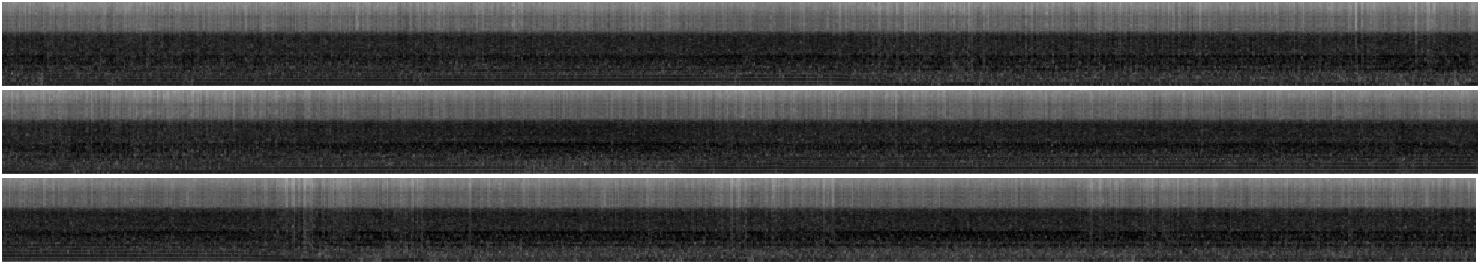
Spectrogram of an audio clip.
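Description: Motorcycle engine running at steady road speed under a constant rush of wind. Its note drops as the throttle is closed about six seconds in, rises again around ten seconds, holds steady, and drops again a little after twenty seconds.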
